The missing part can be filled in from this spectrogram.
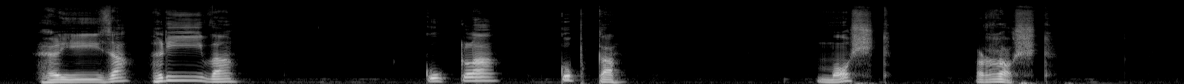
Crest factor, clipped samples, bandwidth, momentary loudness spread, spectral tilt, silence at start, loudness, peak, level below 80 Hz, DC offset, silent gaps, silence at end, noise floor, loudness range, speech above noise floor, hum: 20 dB; under 0.1%; 16.5 kHz; 16 LU; -6.5 dB/octave; 0.4 s; -21 LUFS; -2 dBFS; -50 dBFS; under 0.1%; none; 1.35 s; -69 dBFS; 6 LU; 50 dB; none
